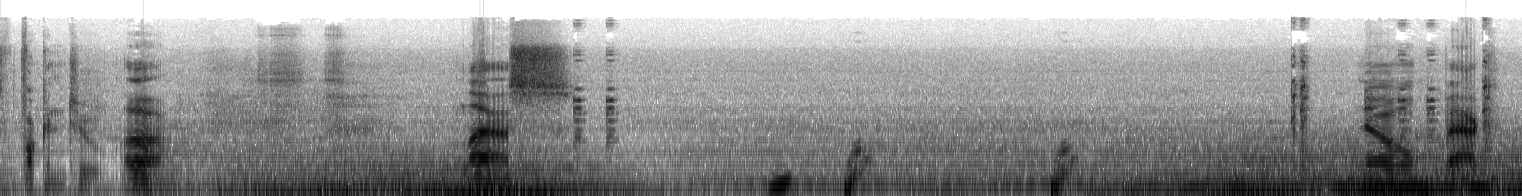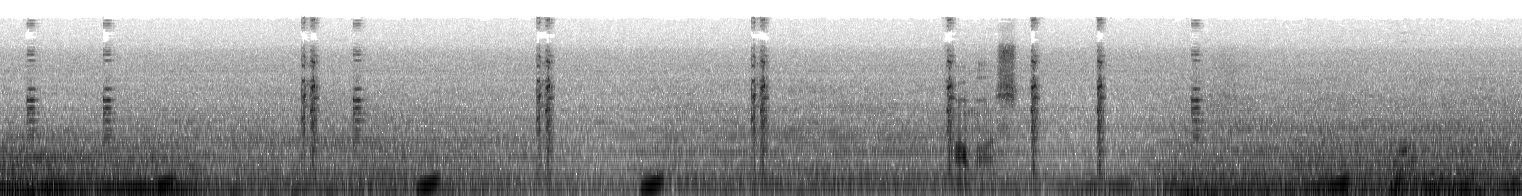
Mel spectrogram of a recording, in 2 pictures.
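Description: Short electronic blips and rising chirps sound.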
